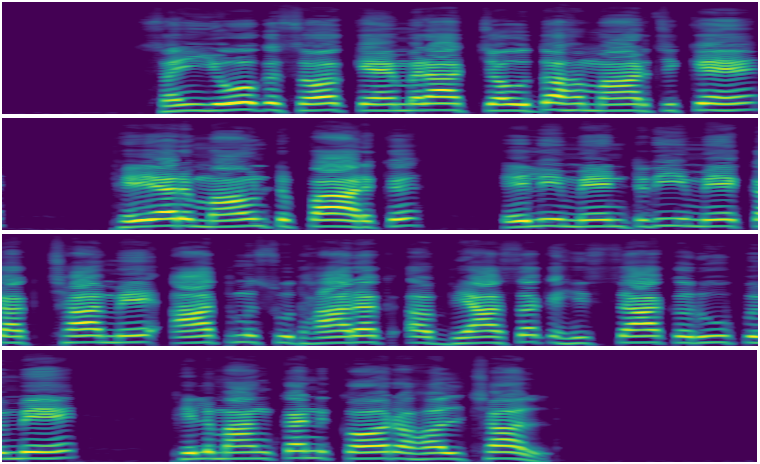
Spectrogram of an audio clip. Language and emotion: Maithili, neutral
